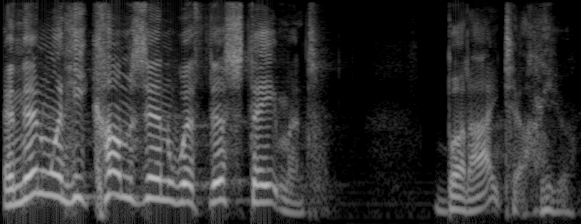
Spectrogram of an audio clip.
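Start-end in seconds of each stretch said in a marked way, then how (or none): 3.3-4.3 "But I tell you" dropped low and soft; a soft, lower reveal of "But I tell you"; hushed dramatic quote. Shown as a demonstration. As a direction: let the line land quietly, like a secret revealed. Jesus' surprising statement, dramatic drop.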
